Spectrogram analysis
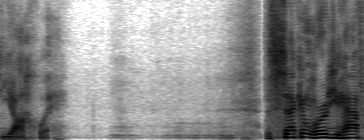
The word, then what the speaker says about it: Yahweh: Some people think it would be pronounced Yahweh.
